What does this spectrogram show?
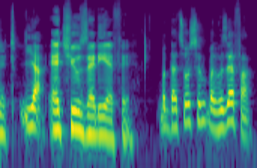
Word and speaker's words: Huzefa: Now spell it. Yeah, Huzefa. but that's so simple. Huzefa. Yeah. Yeah. Yeah. But it become Muzefa.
